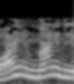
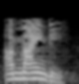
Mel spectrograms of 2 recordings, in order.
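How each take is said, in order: First: High-pitched happy marvelling; acted delight at the impossible; joyful amazement. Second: Understated, doubting statement of fact; mildly dismissive, acting out disbelief; skeptical disbelief. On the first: Sarah laughing with God about her age, joyfully amazed. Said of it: "Now she's laughing with God". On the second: Sarah objecting to God about her age, disbelieving. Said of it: "a disbelief, like".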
